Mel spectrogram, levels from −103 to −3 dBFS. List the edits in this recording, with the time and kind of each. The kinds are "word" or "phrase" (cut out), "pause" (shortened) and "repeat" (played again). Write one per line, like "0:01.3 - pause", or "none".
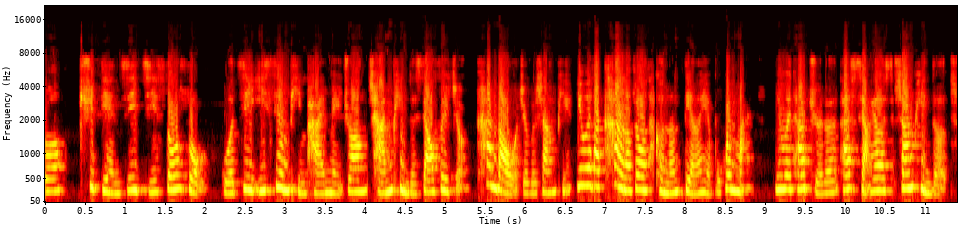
none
